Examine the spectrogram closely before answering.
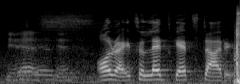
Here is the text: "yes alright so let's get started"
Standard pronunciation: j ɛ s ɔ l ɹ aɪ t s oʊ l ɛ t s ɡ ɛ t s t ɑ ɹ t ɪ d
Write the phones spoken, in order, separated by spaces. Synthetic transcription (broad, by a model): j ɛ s ɔ l ɹ aɪ t s oʊ l ɛ t s ɡ ɛ t s t ɑ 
